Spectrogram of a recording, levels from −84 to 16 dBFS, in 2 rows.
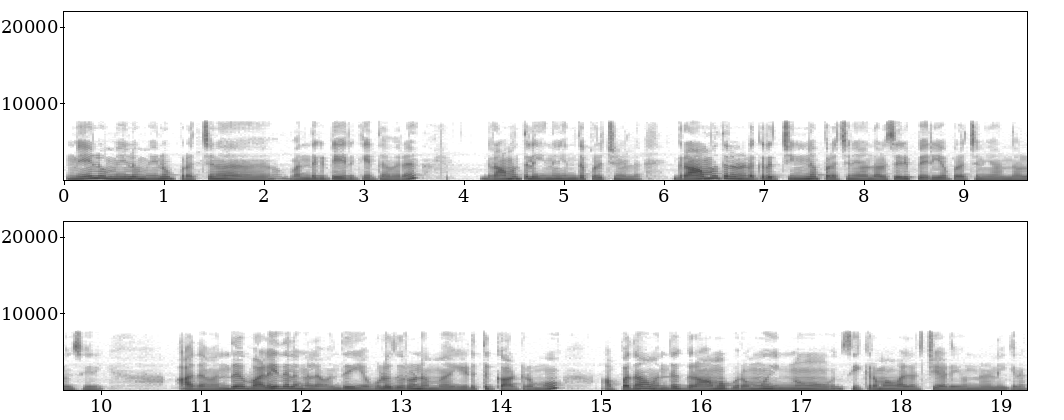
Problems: none marked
